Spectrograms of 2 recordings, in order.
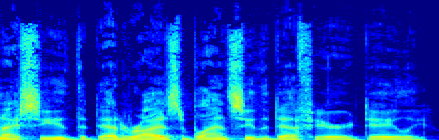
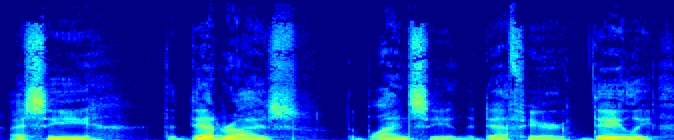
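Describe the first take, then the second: First: It is said at normal speed. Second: It is said slowly.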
